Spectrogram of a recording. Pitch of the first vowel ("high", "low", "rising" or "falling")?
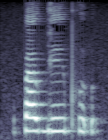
high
